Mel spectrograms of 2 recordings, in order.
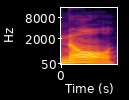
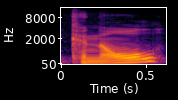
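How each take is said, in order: First: The vowels in the word are dropped. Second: All the vowels in the word are pronounced.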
